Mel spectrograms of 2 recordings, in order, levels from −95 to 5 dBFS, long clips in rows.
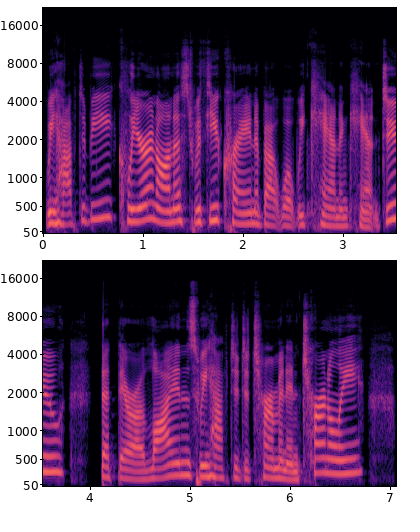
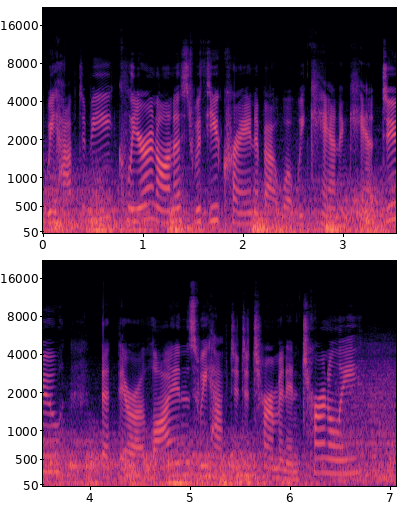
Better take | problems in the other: first | rain or running water; very loud; throughout; as loud as the speech

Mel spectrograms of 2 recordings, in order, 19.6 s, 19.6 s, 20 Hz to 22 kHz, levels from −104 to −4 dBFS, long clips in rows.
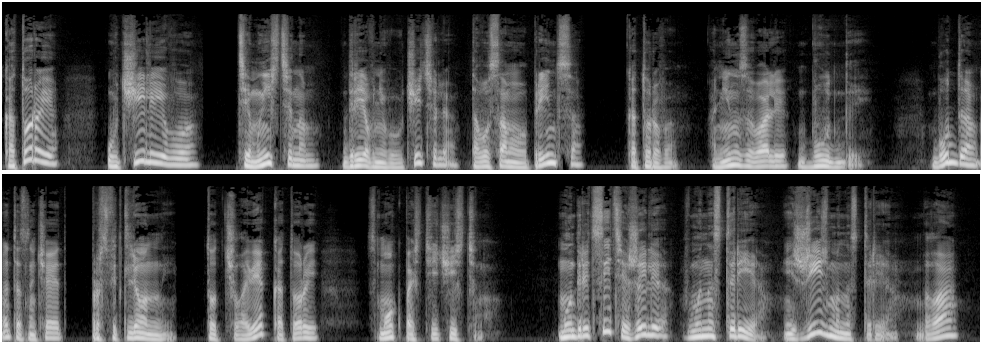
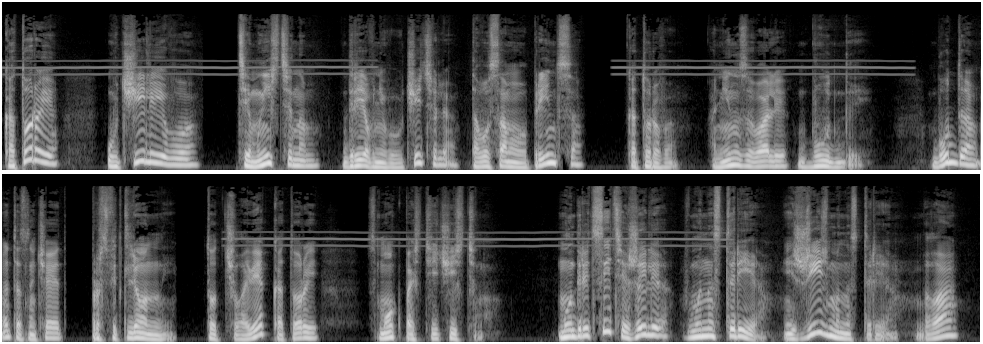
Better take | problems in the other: first | high-pitched whine; faint; until 4 s, from 6 to 9 s and from 12 to 17 s; 4.5 kHz, 25 dB below the speech

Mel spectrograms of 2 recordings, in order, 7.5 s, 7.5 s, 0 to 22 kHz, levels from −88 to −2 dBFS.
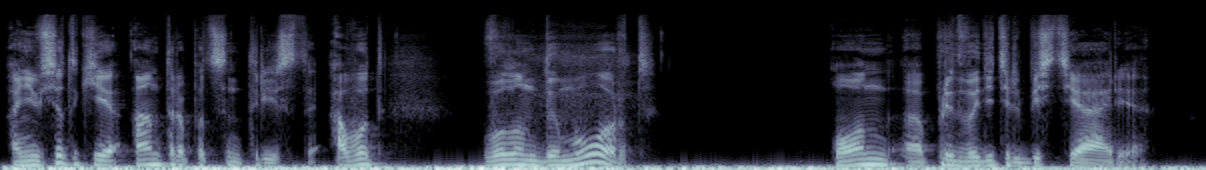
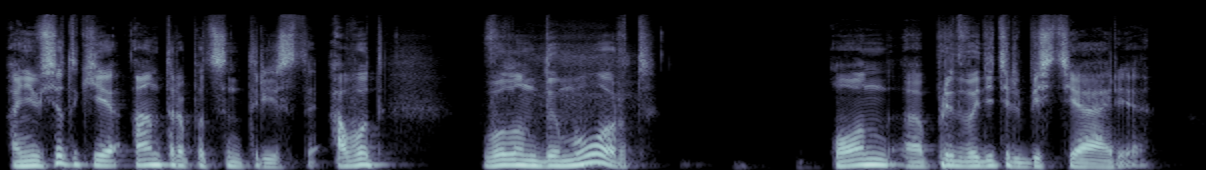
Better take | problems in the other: second | low rumble; faint; throughout; 25 dB below the speech

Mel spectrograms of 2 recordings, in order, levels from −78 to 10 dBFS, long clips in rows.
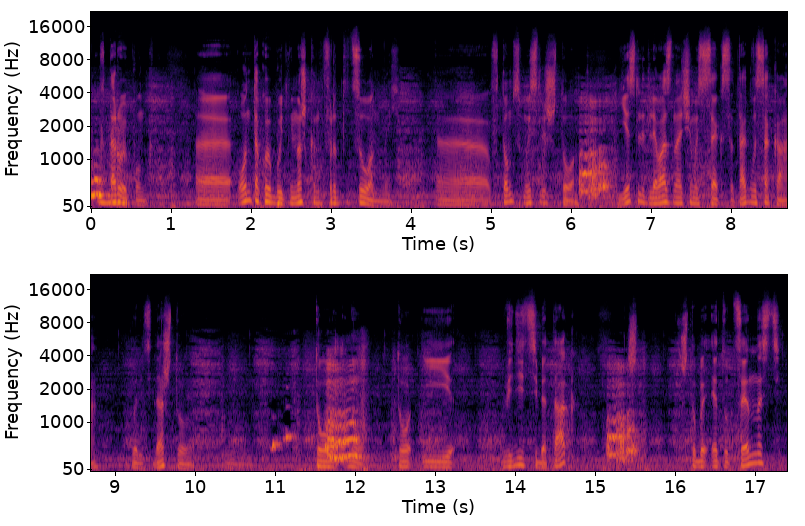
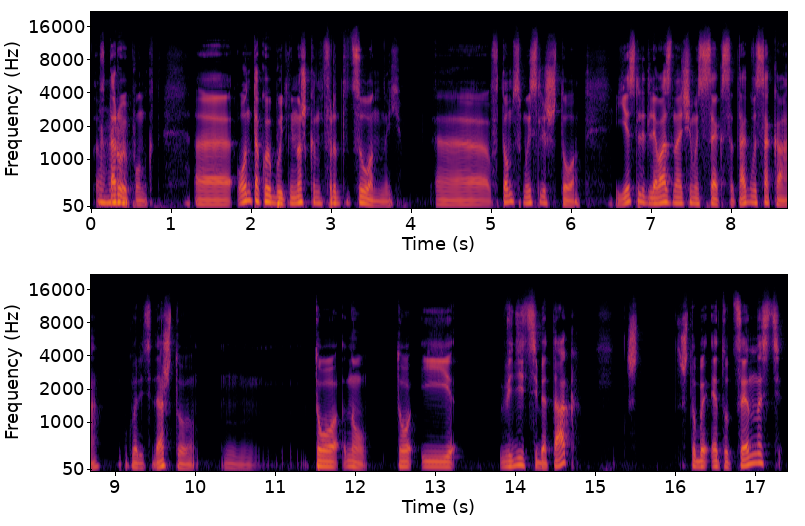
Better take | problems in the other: second | animal sounds; loud; throughout; 3 dB below the speech

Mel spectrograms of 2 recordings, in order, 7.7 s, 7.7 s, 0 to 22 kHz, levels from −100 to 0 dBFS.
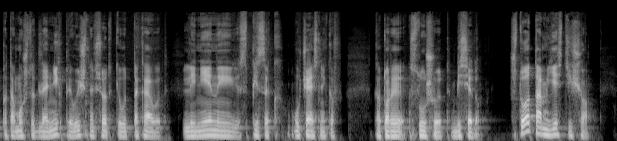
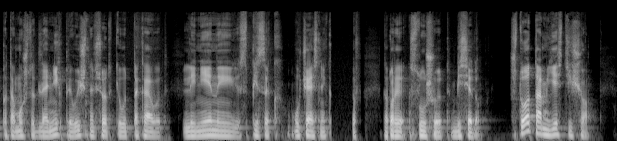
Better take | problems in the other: first | audio freezing; at 4 s

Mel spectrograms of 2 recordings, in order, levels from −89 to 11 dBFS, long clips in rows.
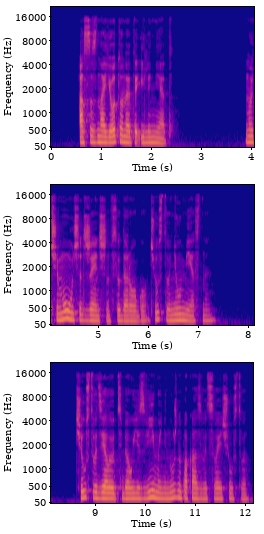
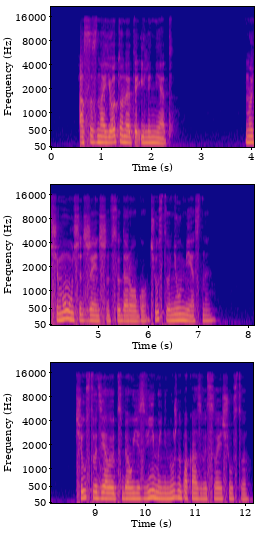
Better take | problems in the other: first | distortion; slight; 10 dB below the speech

